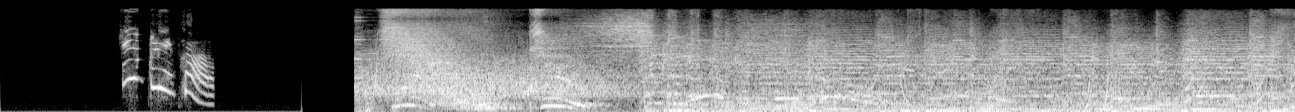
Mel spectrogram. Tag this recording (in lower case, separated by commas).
thwack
